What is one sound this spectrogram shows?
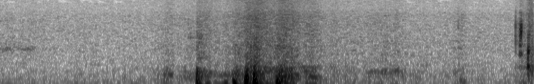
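A cup clinks softly on a table.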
